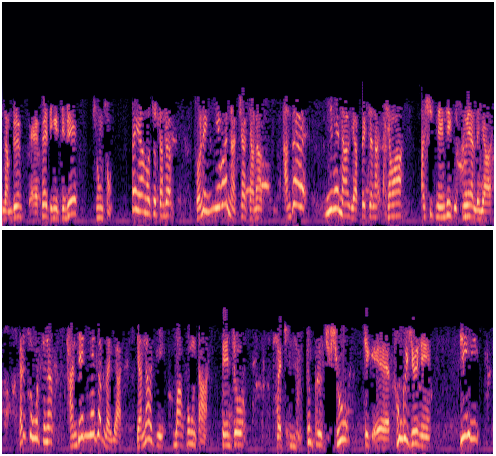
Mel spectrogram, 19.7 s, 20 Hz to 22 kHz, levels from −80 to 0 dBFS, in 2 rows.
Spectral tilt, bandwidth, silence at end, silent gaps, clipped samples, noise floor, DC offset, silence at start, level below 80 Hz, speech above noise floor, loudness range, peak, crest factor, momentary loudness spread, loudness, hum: -10.5 dB/octave; 5.4 kHz; 0.1 s; none; under 0.1%; -37 dBFS; under 0.1%; 0 s; -58 dBFS; 23 dB; 3 LU; 0 dBFS; 14 dB; 10 LU; -15 LUFS; none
